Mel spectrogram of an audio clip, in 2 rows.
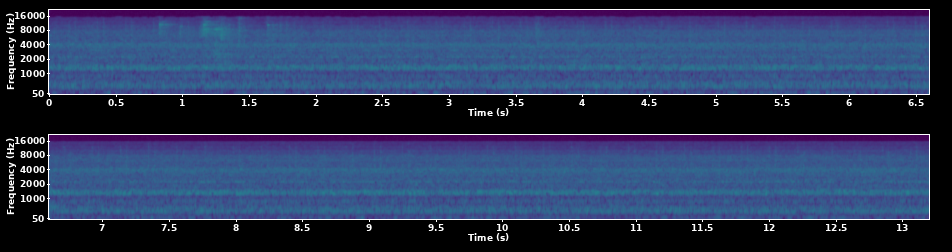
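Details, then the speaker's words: Cheap Chinese diesel heater on two Ryobi batteries, in a garage: at full output and 88 °C, a steady even roar with constant hum, no surging or popping; burning cleanly. "so we're running full steam putting out tons of heat here we're at 88 degrees C"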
